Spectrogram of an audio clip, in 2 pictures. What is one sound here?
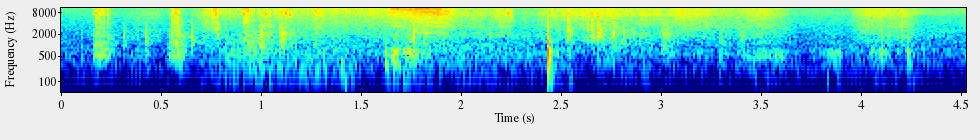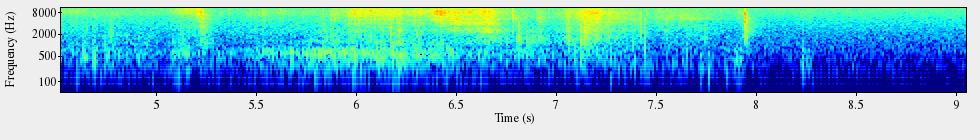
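Paper rustles and slides under a hand.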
